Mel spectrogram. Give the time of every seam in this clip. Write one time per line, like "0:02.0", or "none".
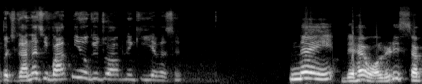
0:03.3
